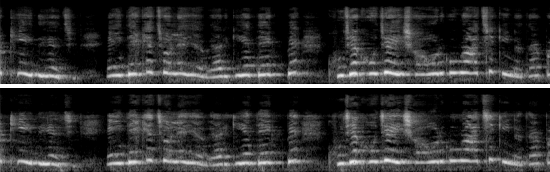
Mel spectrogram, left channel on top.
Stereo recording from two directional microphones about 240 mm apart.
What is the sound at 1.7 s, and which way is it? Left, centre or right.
A woman's voice, left.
